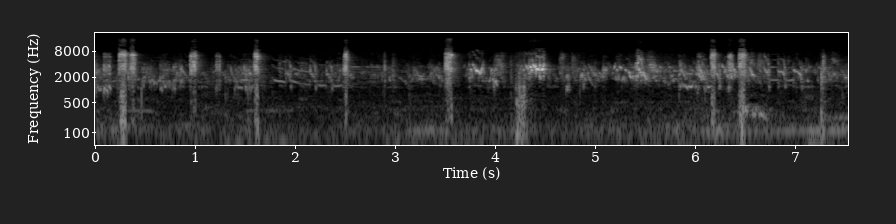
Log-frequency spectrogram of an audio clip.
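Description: Budgerigars chatter in bright, scratchy warbles broken by sharp clicks, typical of courting birds.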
